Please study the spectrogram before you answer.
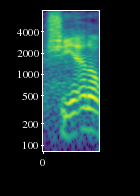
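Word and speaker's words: Schiano: And that's how Greg Shiano wants it pronounced. Shiano like piano.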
